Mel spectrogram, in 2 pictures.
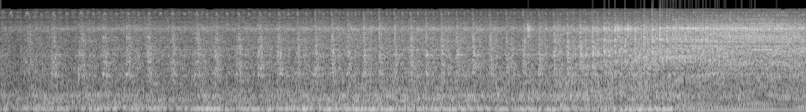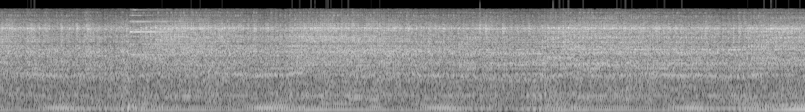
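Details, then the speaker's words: Honda CB Shine engine, timing chain recently replaced, idling with the valve cover cap open: harsh metallic clatter of about three or four beats a second because oil is not reaching the top end; valve train noise from oil starvation. "और दोस्तों यही करण है जो engine आज हमारा नहीं चल रहा है और नहीं छोड़ने के करण इस तरह से साउंड कर रहा है"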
